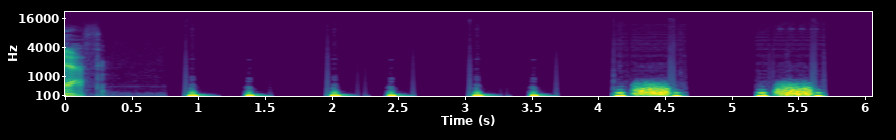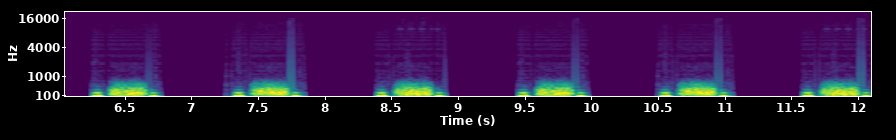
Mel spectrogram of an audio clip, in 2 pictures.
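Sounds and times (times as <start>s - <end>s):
heart murmur: 0.9s - 5.7s, 6.3s - 12.0s
heartbeat lub-dub: 0.9s - 5.7s, 6.3s - 12.0s.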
